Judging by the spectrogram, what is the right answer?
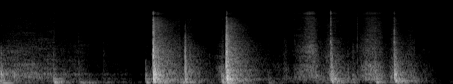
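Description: Wooden doll bed being lifted and set down on the dollhouse's wooden floor: a thunk at the start, two sharper wooden knocks about a second and a half and two seconds in, then lighter knocks and shuffling near the end.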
